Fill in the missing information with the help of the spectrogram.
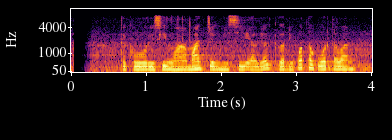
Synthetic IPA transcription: t̪əkuɾiskimuɦamat̪̚d͡ʒɨŋmisiɛliɔt̪̚kɨrdipɔt̪ɔkuwart̪awan

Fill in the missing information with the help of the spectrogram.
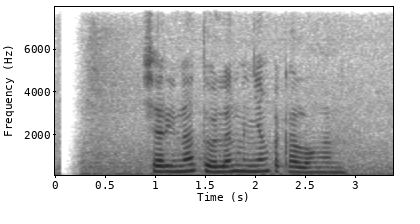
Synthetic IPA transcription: ʃaɾinad̪̥o̤lanməɲaŋp̪əkaloŋan

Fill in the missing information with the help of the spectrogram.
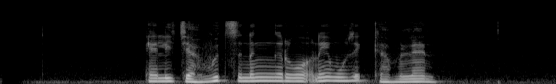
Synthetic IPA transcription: ʔelid̥ʒ̥a̤wʊt̪̚sənəŋːəɾuwɔ̰ʔnemus̬ɪk̚ɡ̥a̤məlan

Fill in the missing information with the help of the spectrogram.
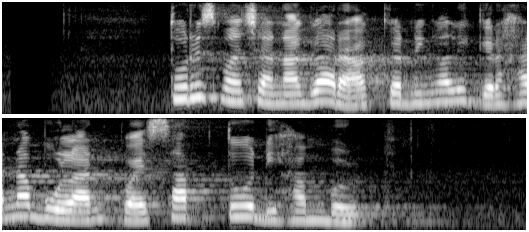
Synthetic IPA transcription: t̪uɾɪsmaɲt͡ʃanaɡaɾakərniŋaliɡərɦanabulanpwɛsap̚t̪udiɦamburɡ̚

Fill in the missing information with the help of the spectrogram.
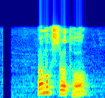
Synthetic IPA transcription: prʌmukʰsrot̪ʰɦo

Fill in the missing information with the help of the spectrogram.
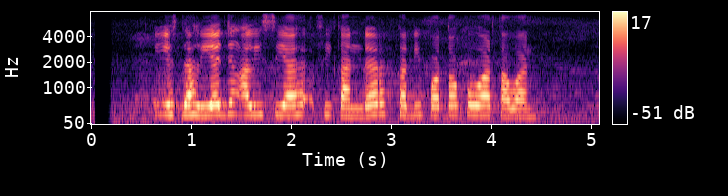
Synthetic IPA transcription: iɛsdahliad͡ʒɨŋalisiafikandərkɨrdipɔt̪ɔkəwart̪awan

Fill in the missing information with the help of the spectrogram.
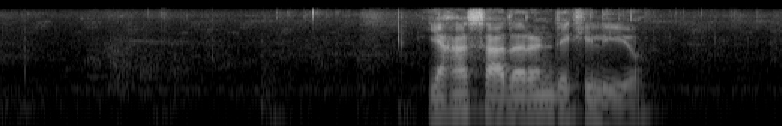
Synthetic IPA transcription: jʌɦãsad̪ʱaɾəɳd̪ekʰilijo

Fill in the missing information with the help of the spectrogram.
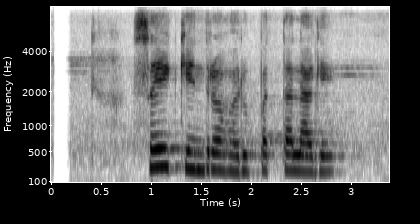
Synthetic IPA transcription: sʌjkend̪ɾʌɦʌɾupʌt̪ːalaɡe

